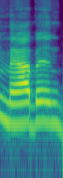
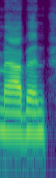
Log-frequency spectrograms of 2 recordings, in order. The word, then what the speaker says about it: Mabon: how you pronounce it I say mabin because I'm working with this woman and it comes around the fair comes around at the time of the year that we're talking about mabbin and so I just don't fight the tide she's my Elder in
